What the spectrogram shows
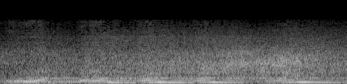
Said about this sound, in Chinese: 野腔无调的戏文压不住公路上载重卡车的隆隆声，卡车那巨大的身影让人感到有一种遮云蔽日的感觉，那威风凛凛的车轮声令人觉得脚下的公路也在地震般的颤抖，使路过的人无不小心避让。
